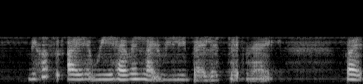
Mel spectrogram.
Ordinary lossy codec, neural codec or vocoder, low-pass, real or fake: Opus, 64 kbps; vocoder, 22.05 kHz, 80 mel bands, HiFi-GAN; 3.6 kHz; fake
